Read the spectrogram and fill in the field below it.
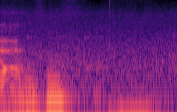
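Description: A man speaks briefly and calmly close to a microphone.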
